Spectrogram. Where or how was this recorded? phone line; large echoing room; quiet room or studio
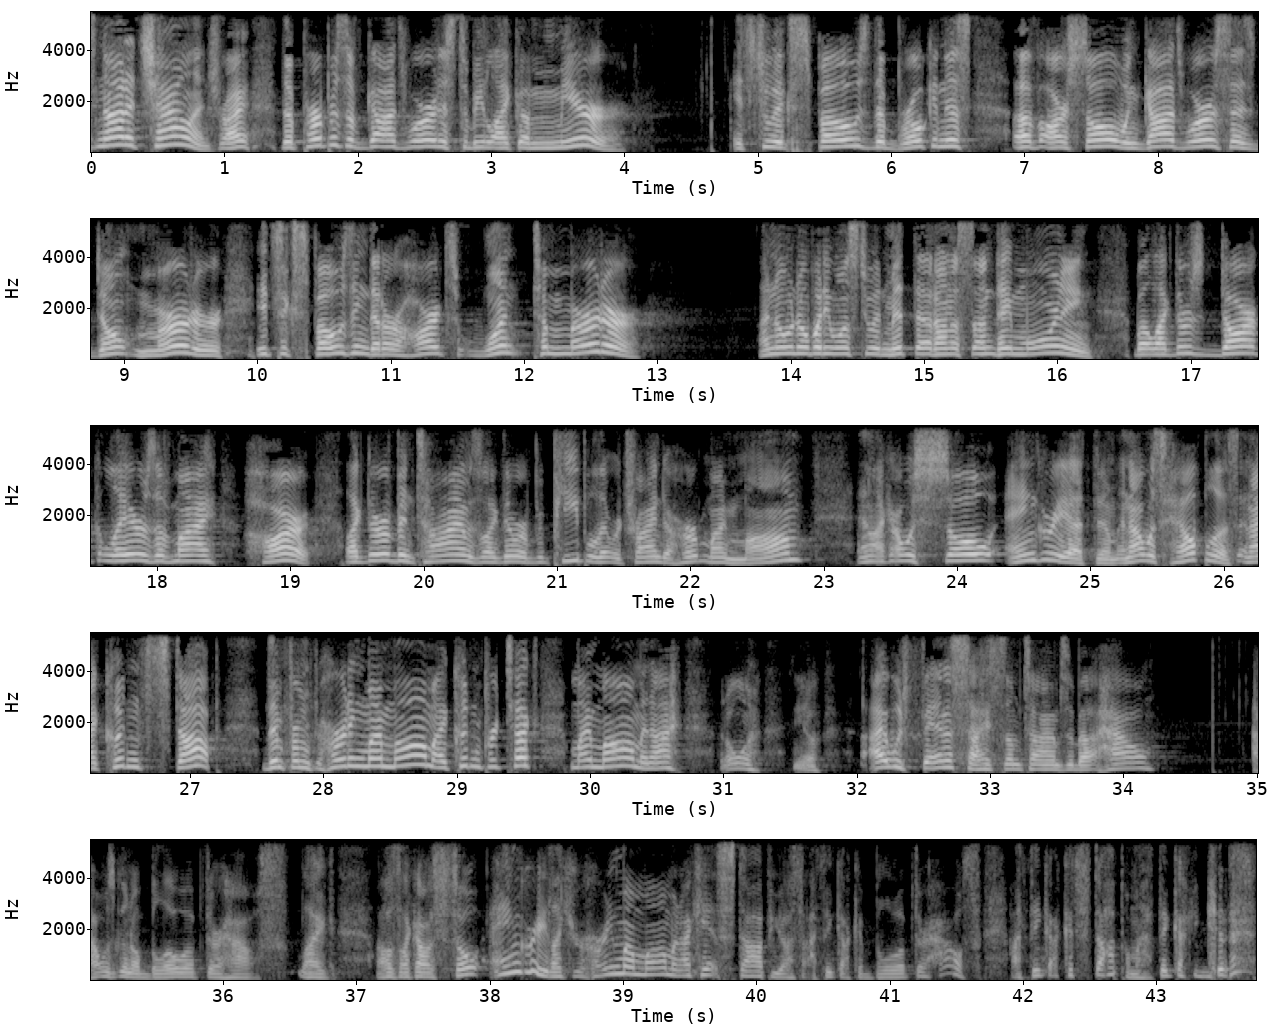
large echoing room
